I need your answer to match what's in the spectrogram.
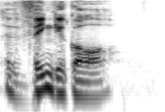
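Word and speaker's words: Vingegaard: Niet Lewandowski, Benzema of De Bruyne, maar Jonas Vingegaal. En ja, dat spreek je echt zo uit.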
